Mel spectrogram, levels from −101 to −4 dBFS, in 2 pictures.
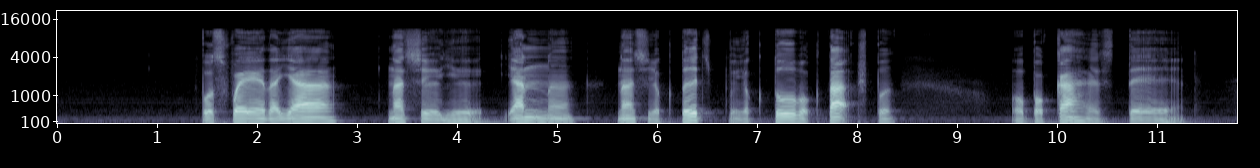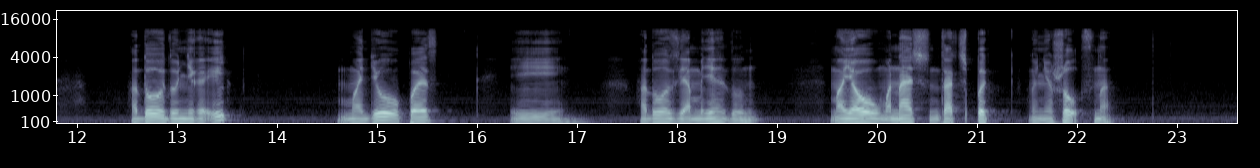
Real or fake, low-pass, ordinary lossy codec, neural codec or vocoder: fake; 10.8 kHz; none; vocoder, 44.1 kHz, 128 mel bands every 256 samples, BigVGAN v2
